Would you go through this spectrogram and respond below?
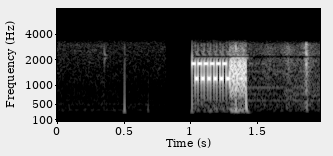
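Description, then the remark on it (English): A brief, loud burst of steady electronic dispatch alert tones for a call on Spruce Street, two pitches in quick sequence, cuts through faint radio hiss and then stops abruptly as the static returns. “You want some more tones for this Spruce Street job, or no?”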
